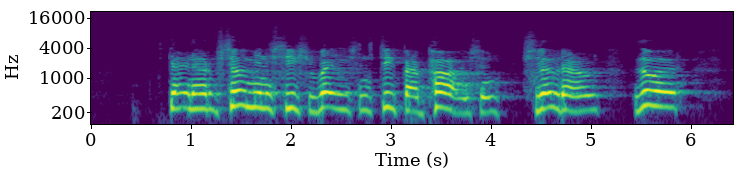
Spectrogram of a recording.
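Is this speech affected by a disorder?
Yes: hearing loss, cochlear implant; completely deaf until age 12, invasive painful surgery, speech therapy, college; doctors predicted poor speech at age 5, parents pushed speaking over sign language.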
